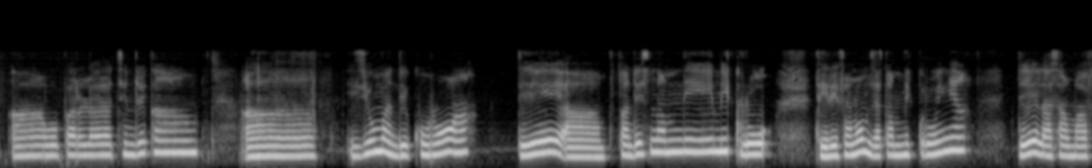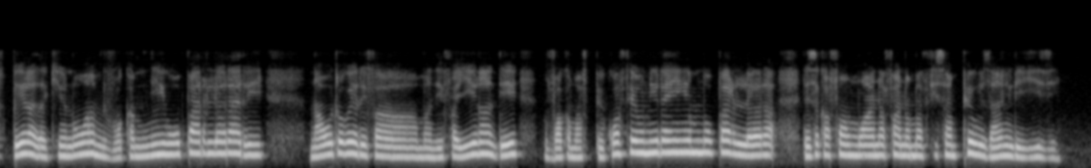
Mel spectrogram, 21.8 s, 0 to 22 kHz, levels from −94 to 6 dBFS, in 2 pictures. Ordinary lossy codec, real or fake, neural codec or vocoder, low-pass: none; fake; codec, 16 kHz in and 24 kHz out, 2.2 kbps, FireRedTTS-2 codec; 7.2 kHz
